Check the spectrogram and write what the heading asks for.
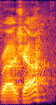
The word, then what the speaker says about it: Raja: one which is interesting or raha this probably house actually pronounced but everyone says Raja it is the three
